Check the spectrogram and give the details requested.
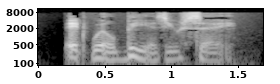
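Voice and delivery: plain reading voice

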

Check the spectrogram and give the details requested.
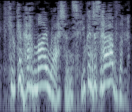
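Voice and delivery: plain

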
